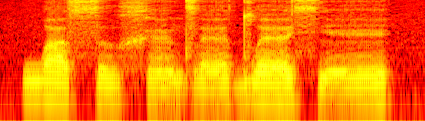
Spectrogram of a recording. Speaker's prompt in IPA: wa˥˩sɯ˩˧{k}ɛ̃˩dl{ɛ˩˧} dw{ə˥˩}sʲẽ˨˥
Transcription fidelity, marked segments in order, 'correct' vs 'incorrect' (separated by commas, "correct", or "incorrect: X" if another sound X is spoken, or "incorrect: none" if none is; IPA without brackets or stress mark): incorrect: x, correct, incorrect: ɛ˥˩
